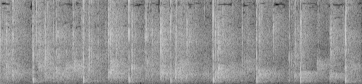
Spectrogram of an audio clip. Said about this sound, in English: But I just want to applaud you guys. I just want to applaud Grape Top Church. Yeah, give yourself a hand.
